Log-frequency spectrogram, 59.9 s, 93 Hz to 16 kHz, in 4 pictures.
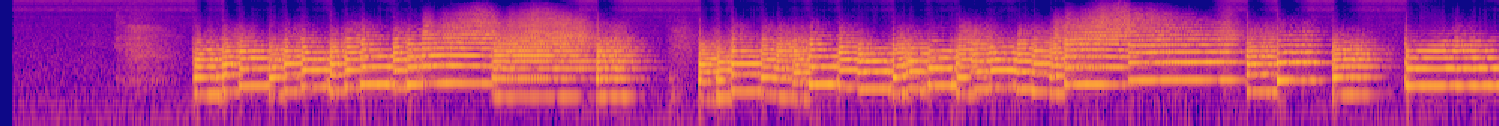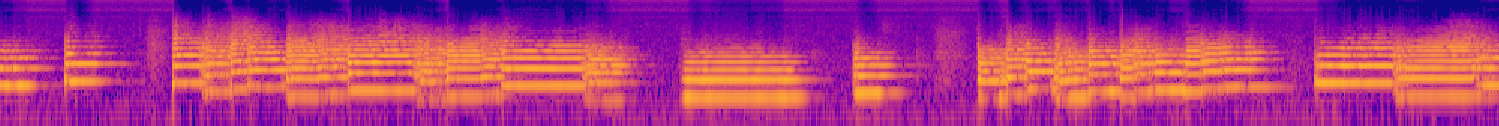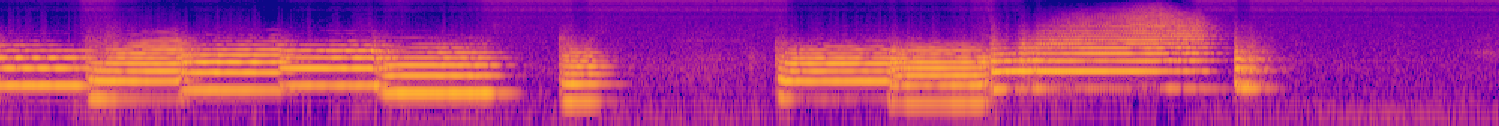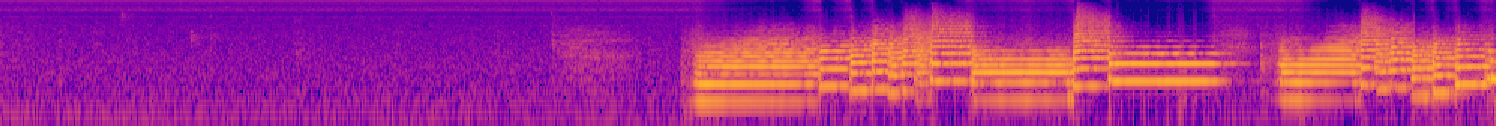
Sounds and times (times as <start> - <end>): Trumpet: 1.8 - 43.1, 51.7 - 59.9.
